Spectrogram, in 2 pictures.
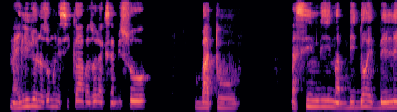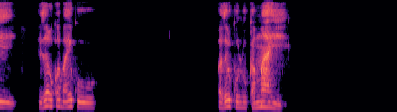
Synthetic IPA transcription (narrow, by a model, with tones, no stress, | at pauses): na˨e˨li˦lo˦na˨zo˦mɔ˦n˨e˨si˦ka˦ba˨zo˦la˨ki̥˨sa˨bi˦so˦ | ba˨tu˨ | ba˨si˦ndi˦ma˨bi˨dɔ̃˦e˨be˨le˦ | e˨za˦lo˨ko˦a˨ba˨je˦ko˨ | b̥a˨za˨li˦ko˨lu˨ka˨ma˦ji˨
